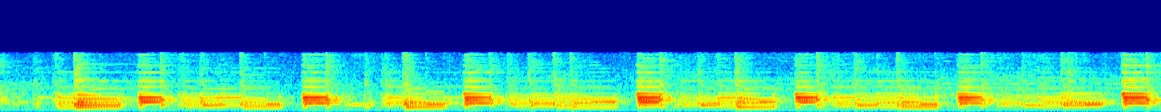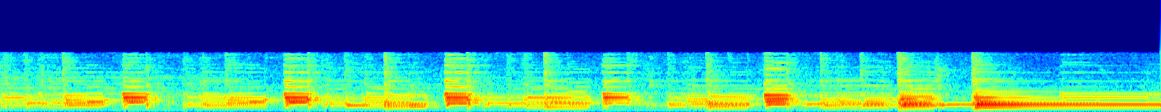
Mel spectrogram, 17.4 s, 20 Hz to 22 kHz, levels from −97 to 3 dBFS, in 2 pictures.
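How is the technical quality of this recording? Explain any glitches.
No technical glitches are audible anywhere in the recording.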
